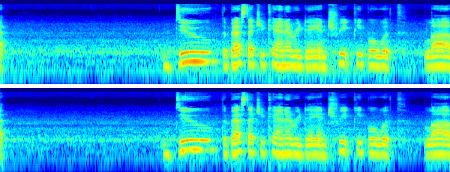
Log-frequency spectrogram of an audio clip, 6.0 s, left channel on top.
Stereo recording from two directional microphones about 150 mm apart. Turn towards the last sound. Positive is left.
turn(degrees=10)  # may be behind; listen again after turning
